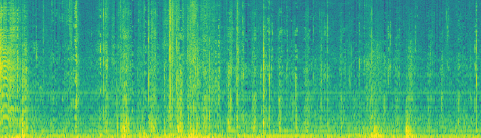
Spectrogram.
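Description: Near silence with faint mouth sounds of chewing a soft, crumbly butter sandwich cookie, and a few light clicks and rustles from handling its cardboard box.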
